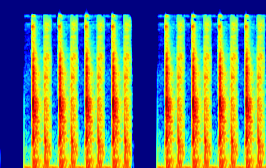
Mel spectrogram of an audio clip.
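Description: Typewriter keystroke sound effect: rapid clacking key strikes, about six a second, in two runs with a brief pause near the middle, matched to text being typed onto the screen.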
